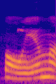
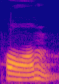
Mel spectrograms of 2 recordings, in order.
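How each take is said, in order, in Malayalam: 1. ഈ വാക്ക് രണ്ട് അക്ഷരമായാണ് പറയുന്നത്. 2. ഈ വാക്ക് ഒരു അക്ഷരമായാണ് പറയുന്നത്. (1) "നിങ്ങളൊക്കെ കേട്ടിട്ടുള്ളത് പോയം" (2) "ശരിക്കും അതിന്റെ ഉച്ചാരണം പോം ആണ്"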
